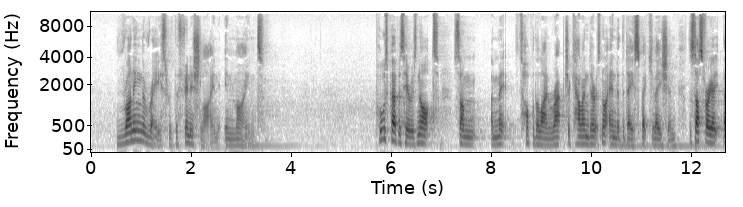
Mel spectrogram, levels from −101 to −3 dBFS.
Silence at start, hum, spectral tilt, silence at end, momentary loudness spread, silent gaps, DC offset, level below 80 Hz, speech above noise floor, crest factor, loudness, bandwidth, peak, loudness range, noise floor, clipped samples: 0.5 s; none; -2 dB/octave; 0 s; 17 LU; none; under 0.1%; -84 dBFS; 38 dB; 24 dB; -35 LUFS; 11 kHz; -14 dBFS; 8 LU; -73 dBFS; under 0.1%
